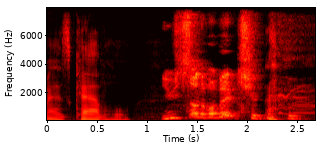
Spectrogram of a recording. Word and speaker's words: Cavill: Of Henry Cavill himself pronouncing his last name as Cavill.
